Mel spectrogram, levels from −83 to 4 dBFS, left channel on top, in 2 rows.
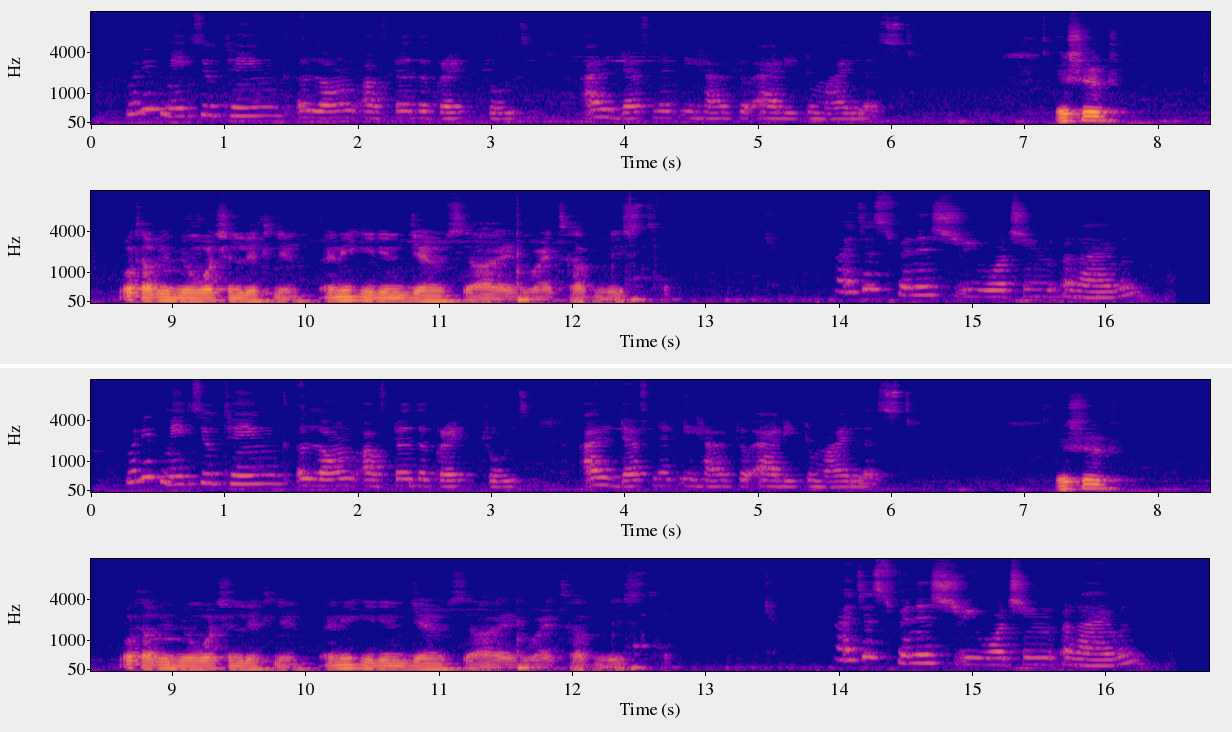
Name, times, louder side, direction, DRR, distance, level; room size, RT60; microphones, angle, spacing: voice 1, 0.3-3.3 3.7-6.1 12.5-12.6 13.4-13.5 14.0-16.3, right 2 dB, 50° right, 1.1 m, -40 dB
voice 2, 7.2-7.7 8.6-12.6, left 4 dB, 45° left, 0.4 m, -26 dB
8.7 x 4.1 x 3.4 m
head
